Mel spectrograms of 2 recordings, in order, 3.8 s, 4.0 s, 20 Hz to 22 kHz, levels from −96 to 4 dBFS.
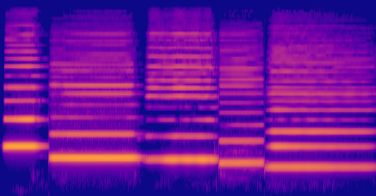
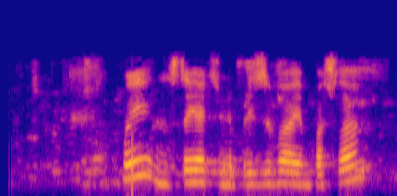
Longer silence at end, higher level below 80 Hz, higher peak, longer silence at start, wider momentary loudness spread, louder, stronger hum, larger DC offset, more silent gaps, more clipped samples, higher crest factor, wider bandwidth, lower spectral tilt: second, 0 s vs 0.25 s; second, under -90 dBFS vs -62 dBFS; second, -10 dBFS vs -4 dBFS; second, 0 s vs 0.7 s; second, 12 LU vs 19 LU; second, -24 LUFS vs -21 LUFS; neither; neither; neither; neither; about the same, 14 dB vs 18 dB; first, 17.5 kHz vs 8.4 kHz; second, 6 dB/octave vs -2 dB/octave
